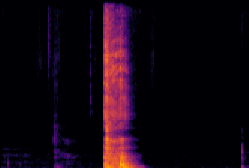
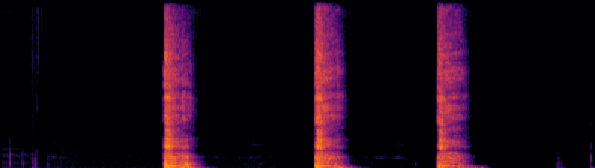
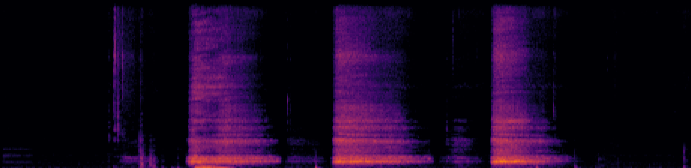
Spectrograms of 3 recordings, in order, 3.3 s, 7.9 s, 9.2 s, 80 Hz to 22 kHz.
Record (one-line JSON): {"cough_length": "3.3 s", "cough_amplitude": 29938, "cough_signal_mean_std_ratio": 0.25, "three_cough_length": "7.9 s", "three_cough_amplitude": 32767, "three_cough_signal_mean_std_ratio": 0.26, "exhalation_length": "9.2 s", "exhalation_amplitude": 5341, "exhalation_signal_mean_std_ratio": 0.43, "survey_phase": "beta (2021-08-13 to 2022-03-07)", "age": "65+", "gender": "Female", "wearing_mask": "No", "symptom_none": true, "smoker_status": "Never smoked", "respiratory_condition_asthma": false, "respiratory_condition_other": false, "recruitment_source": "REACT", "submission_delay": "3 days", "covid_test_result": "Negative", "covid_test_method": "RT-qPCR", "influenza_a_test_result": "Negative", "influenza_b_test_result": "Negative"}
